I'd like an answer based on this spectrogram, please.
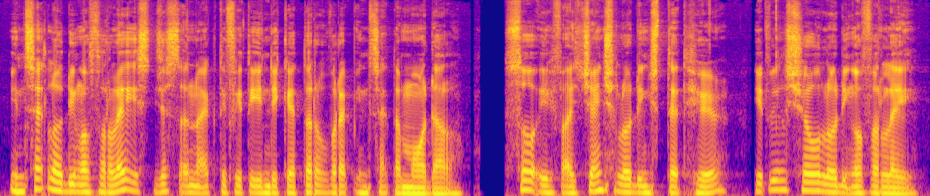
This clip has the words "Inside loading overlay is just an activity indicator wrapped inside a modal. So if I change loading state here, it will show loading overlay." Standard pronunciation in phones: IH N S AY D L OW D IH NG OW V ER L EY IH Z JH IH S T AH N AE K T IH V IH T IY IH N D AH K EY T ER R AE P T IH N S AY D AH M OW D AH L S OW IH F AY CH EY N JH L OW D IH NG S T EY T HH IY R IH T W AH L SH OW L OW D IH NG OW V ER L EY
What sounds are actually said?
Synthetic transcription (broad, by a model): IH N S AY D L OW D IH NG OW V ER L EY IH S JH IH S T AH N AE K T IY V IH T IY N D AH K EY T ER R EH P IH N S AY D AH M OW D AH L S OW IH F AY CH EY N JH L OW D IH NG S T EY T HH IY R IH T W AH L SH OW L OW D IH NG OW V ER L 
